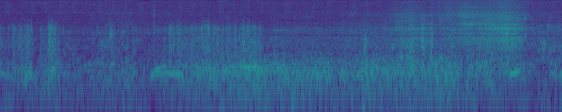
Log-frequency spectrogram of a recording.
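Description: Steady wind and sea noise on the deck of a sportfishing boat, with a low hum underneath and faint voices; a hiss swells near the end.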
